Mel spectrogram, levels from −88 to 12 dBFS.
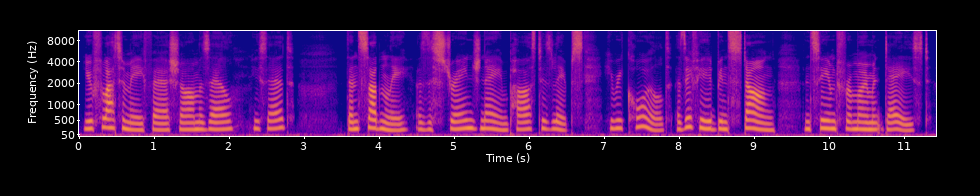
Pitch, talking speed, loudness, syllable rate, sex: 225 Hz, 155 wpm, -20 LUFS, 4.2 syllables/s, female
